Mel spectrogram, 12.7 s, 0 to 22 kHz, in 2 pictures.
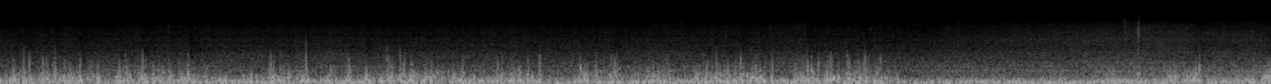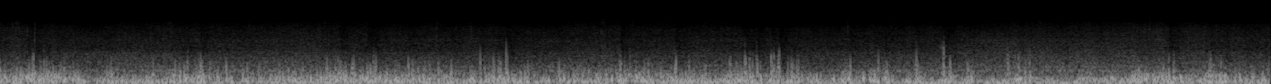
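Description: Wind buffeting the microphone of a GoPro Hero8 action camera at speed on a road-bike descent: a loud, steady low rumble with constant rapid flutter.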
